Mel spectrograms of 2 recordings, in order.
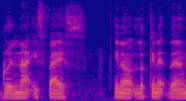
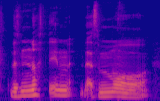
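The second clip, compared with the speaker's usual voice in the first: ordinary talk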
